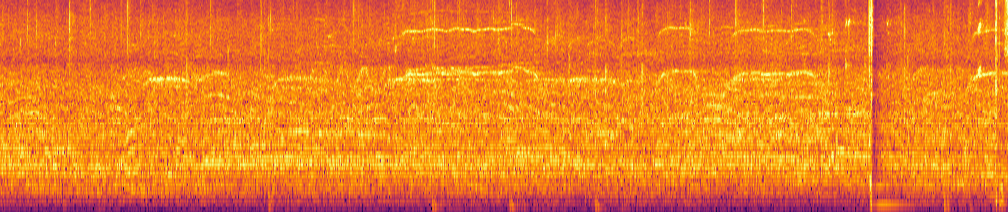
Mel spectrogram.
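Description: Basketball arena ambience during a free throw: a steady bed of indistinct voices and hall noise, with a few soft knocks of a basketball bounced on the hardwood court. A single sharp thud comes near the end.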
